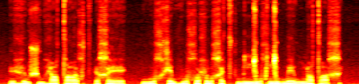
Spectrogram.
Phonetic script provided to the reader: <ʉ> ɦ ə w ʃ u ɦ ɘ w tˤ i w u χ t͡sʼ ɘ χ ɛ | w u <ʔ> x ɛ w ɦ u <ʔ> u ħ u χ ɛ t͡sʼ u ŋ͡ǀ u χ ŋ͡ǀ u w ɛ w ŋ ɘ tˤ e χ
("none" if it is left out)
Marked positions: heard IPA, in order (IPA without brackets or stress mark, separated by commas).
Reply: ɘ, χ, χ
